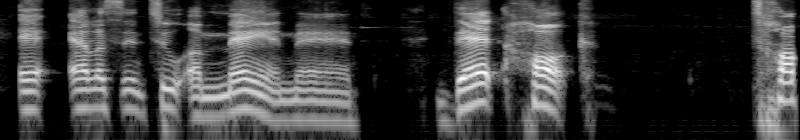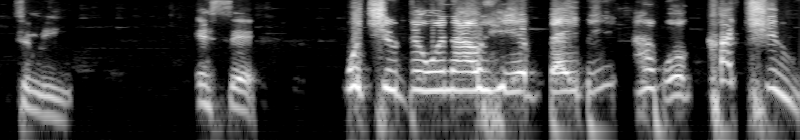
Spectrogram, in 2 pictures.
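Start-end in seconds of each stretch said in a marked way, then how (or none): 8.6-12.0 very high seventies street gangster voice. Retelling what a man said at the party: imitating a seventies gangster. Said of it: "he talks like a seventies gangster".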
